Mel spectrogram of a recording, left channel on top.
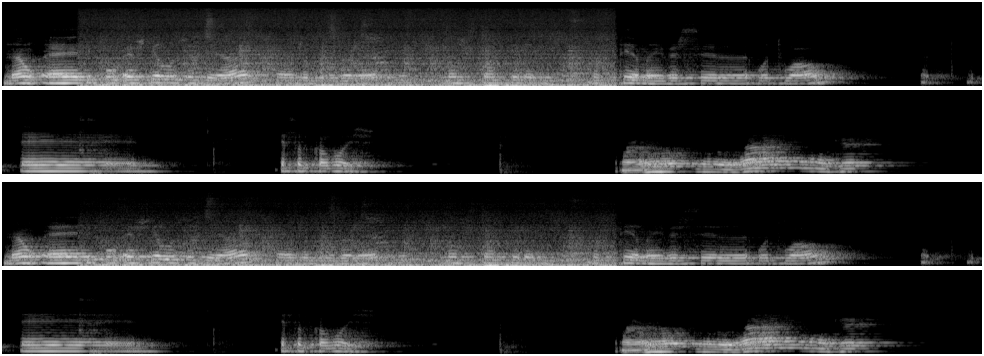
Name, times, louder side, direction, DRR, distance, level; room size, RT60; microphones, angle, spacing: voice 1, 0.0-8.3 10.0-11.2 12.6-13.4, left 2 dB, 55° left, 3 dB, 4.4 m, -22 dB
sound 1, 0.7-6.2, left 1 dB, 35° left, 2.0 m, -23 dB
voice 2, 16.0-18.3, right 1 dB, 10° right, 0 dB, 4.6 m, -23 dB
27.0 x 20.0 x 8.6 m, 0.78 s
head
